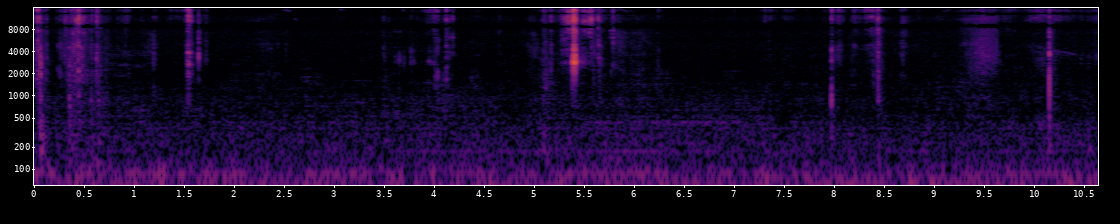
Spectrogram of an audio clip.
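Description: Small clicks and rustles of metal and rubber shifter parts being handled and fitted together by hand during reassembly of a manual-gearbox shifter, with one sharper click about five and a half seconds in, over a low steady hum.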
